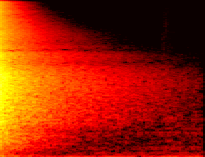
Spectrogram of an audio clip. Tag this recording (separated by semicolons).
bang; clap; convolution-reverb; impulse-response; reflections; reverb; room; spaces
